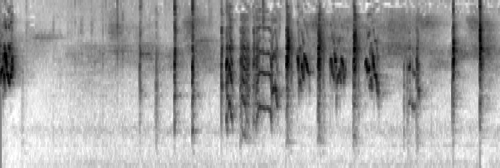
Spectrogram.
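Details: Pet budgie flirting, with a sharp opening chirp, then scattered clicks building into rapid, scratchy warbled chatter.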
